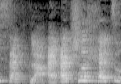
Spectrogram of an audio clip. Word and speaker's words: sac: Sac in French is bag. sac. The C is the thing that you pronounce, is the thing that you put the most emphasis on.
